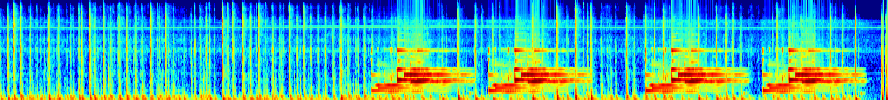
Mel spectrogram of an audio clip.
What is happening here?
I was typing on my laptop when the phone began to ring while the laptop fan was running.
